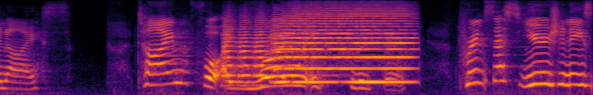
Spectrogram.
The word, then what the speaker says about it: Eugenie: they're literally so nice time for a princess you Johnny's name is actually pronounced the way I am saying it but I know some people pronounce it Yugi I know this because the princess told me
